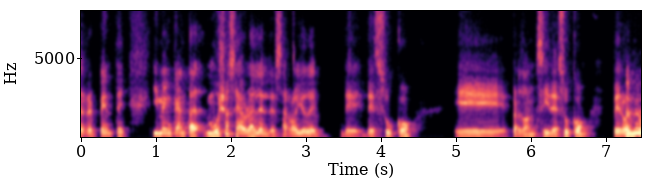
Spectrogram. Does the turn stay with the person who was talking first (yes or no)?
yes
